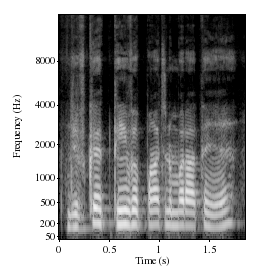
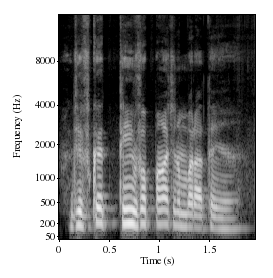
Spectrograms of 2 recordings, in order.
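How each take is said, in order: Both takes have the same delivery.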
